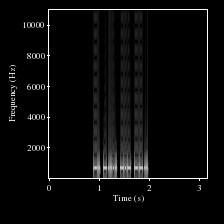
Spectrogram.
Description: Morse code, heard as a keyed tone, about 49 wpm, 700 Hz. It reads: N6KZ
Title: NA SOTA Chaser Callsigns 50wpm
